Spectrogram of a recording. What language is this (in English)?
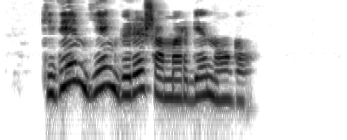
Mari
